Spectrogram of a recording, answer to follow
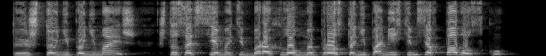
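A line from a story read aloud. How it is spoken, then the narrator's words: Angry shouting. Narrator (Russian): Багровый от гнева кричал Дальшер на Зальфию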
